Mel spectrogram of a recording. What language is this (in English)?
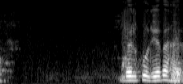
Punjabi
